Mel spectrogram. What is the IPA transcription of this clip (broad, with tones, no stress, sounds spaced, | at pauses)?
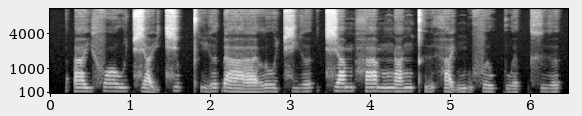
ʔ a˨˩ j f ɔ˨˩ w t͡ɕ a̰˧˨ j t͡ɕ ə˦˥ p̚ t̪ʰ ḭ˧˥ ə̯ ɗ aː˧˩ l o˧ t͡ɕ i˨˦ ə̯ | t͡ɕ a˧ m h a˧ m ŋ a˨˦ ŋ t̪ʰ ɨ̰˧˥ h a̰˧˨ j ŋ ṵ˧˨ f ə˨˩ w k w ə˨˩ t̚ x ɨ˧ ə̯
